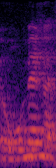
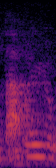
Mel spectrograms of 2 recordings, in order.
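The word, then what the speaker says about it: ω: 알고 있는 것처럼 여기 오메가 집어넣 심이 선 속도는 각속도에 반지는 곱한 값이니 RW V RW 이거 밖에나가서 W 그러면 안 돼 오메가라고 읽어 됐어 보이는 되겠습니까 그래서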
